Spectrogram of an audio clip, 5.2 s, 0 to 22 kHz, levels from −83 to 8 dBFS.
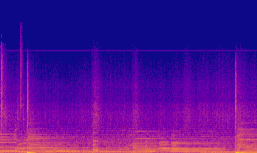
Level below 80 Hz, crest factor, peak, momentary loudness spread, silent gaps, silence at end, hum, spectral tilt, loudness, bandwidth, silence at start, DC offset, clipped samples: -24 dBFS; 18 dB; 0 dBFS; 9 LU; none; 0 s; none; -6.5 dB/octave; -20 LUFS; 15 kHz; 0 s; under 0.1%; under 0.1%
